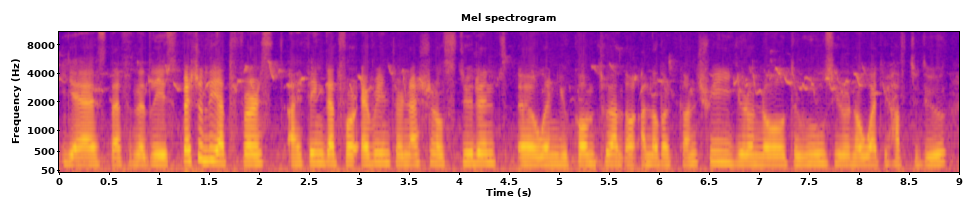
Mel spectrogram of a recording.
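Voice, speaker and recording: A woman's voice: mid-range voice, steady tone, quick pace, few pauses, soft background music. Woman in her twenties, hesitant. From Ecuador. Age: 20s. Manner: thoughtful, hesitant with frequent fillers. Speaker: student. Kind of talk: interview answers.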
